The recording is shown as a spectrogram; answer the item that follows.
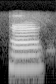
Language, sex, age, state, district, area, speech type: Odia, female, 45-60, Odisha, Sambalpur, rural, conversation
